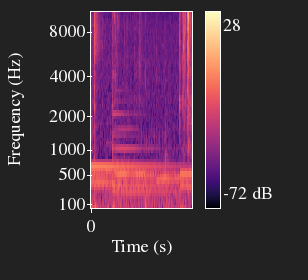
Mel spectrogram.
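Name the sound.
domestic cat purring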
